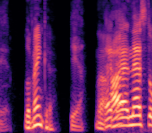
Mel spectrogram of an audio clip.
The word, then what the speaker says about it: Hlavenka: last name is pronounced Hlavenka. It's a Czechoslovakian name.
